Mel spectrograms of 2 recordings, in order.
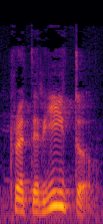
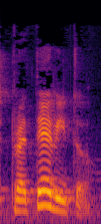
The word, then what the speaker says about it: pretérito: But that pronunciation would be preterito. And the word is preterito. So, what do I need to do? I need to indicate that the emphasis is on the third to last syllable.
